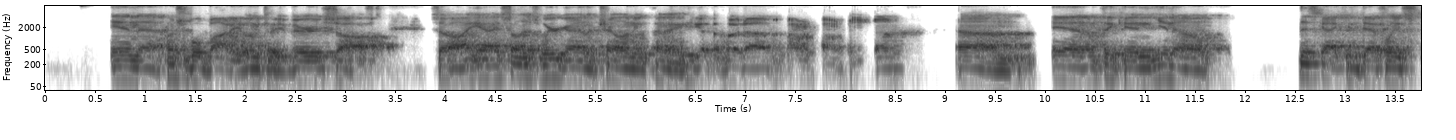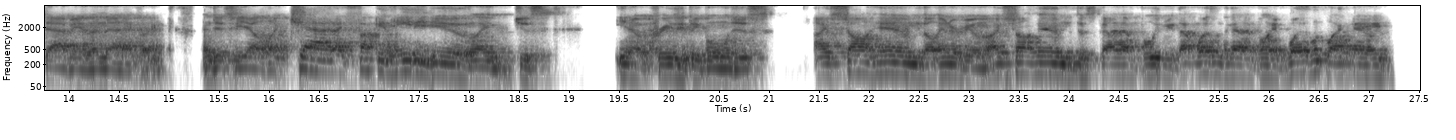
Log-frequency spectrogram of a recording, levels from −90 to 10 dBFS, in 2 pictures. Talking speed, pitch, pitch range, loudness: 190 wpm, 105 Hz, 85-115 Hz, -15 LUFS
